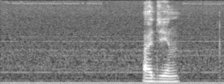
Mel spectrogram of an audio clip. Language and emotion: Russian, neutral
